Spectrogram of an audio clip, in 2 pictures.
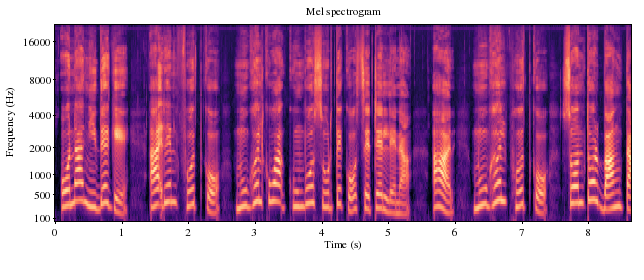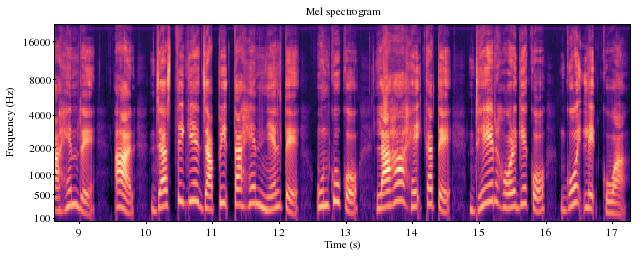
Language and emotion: Santali, neutral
